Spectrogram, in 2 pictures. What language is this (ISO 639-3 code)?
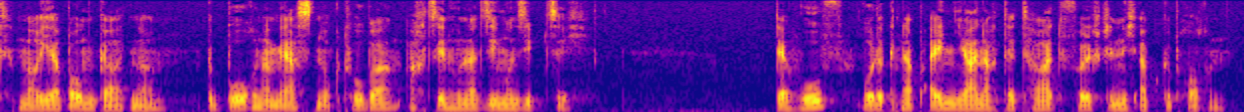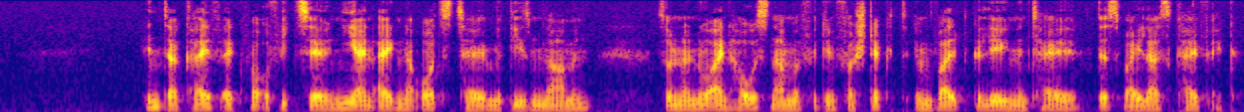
deu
